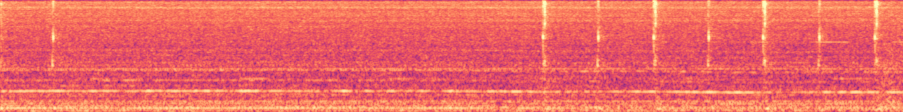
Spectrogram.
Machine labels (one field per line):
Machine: valve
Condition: normal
